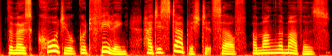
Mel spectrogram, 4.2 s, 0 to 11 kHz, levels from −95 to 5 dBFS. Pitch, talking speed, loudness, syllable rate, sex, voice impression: 180 Hz, 160 wpm, -16 LUFS, 5.2 syllables/s, female, very feminine, slightly old, thin, tensed, powerful, bright, very hard, very clear, halting, cool, intellectual, refreshing, very sincere, slightly calm, slightly friendly, slightly reassuring, slightly unique, elegant, slightly wild, slightly sweet, slightly lively, strict, sharp, slightly light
